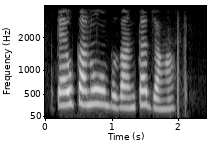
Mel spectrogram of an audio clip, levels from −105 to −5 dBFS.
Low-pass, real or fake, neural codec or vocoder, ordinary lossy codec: 3.6 kHz; real; none; AAC, 32 kbps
